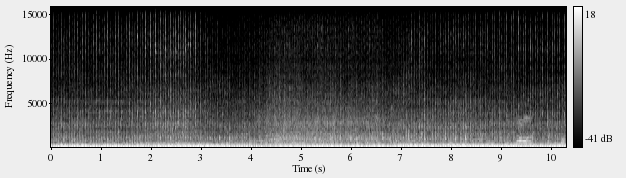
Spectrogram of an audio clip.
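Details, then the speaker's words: Golf Mk1 4Motion AWD turbo engine running again after work: steady idle with fast ticking puff on the engine beat; owner suspects an exhaust leak at the gasket between manifold and turbo, around one of three bolts. "the um is leaking exhaust and it seems like it's between like the gasket between the manifold and the turbo"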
